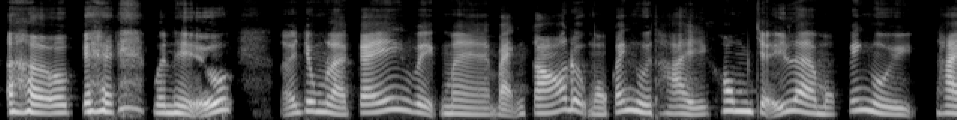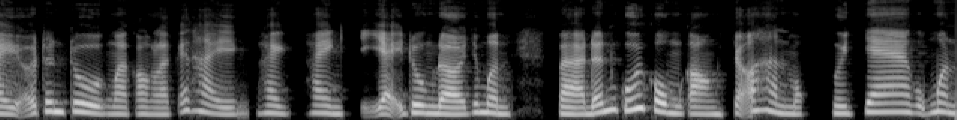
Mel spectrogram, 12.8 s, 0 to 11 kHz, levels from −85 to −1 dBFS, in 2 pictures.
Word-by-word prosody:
Ờ, 230 -4 +5
OK, 215 0 0 0.5
mình 215 -1 0
hiểu, 215 +7 +4 0.3
nói 200 - -4
chung 250 0 0
là 190 -5 +2
cái 245 - +2
việc 220 -7 -3
mà 180 -3 -3
bạn 185 - -2
có 210 +8 +2
được 280 -4 -1
một 175 -1 -4
cái 240 +3 -1
người 255 -6 +1
thầy 195 -3 -4
không 260 +6 +1
chỉ 235 - -2
là 255 -6 +2
một 180 +3 -7
cái 280 +2 -2
người 190 - -1
thầy 200 -3 +3
ở 170 +4 -4
trên 245 +2 +2
trường 220 -6 +1
mà 185 -1 -1
còn 185 0 -5
là 175 0 -3
cái 270 +10 -6
thầy 195 -9 -3
thầy 205 -2 -4
thầy 210 -2 -2 0.2
dạy 185 - -1
trường 215 -3 +2
đời 180 -1 +4
cho 230 +5 -3
mình, 205 -5 +1 0.3
và 185 -2 +4
đến 225 +10 +2
cuối 300 +4 +4
cùng 240 - +2
còn 185 -1 -1
trở - - -1
thành 255 -7 -1
một 180 -2 -5 0.2
người 200 -1 -2
cha 240 -1 +2
của 200 - -6
mình 240 -2 -1
210 Hz, 240 wpm, -24 LUFS, 185-245 Hz, 0.5 s, Ờ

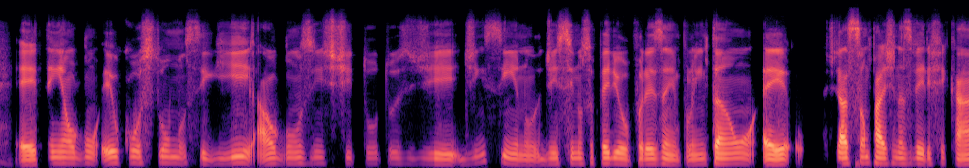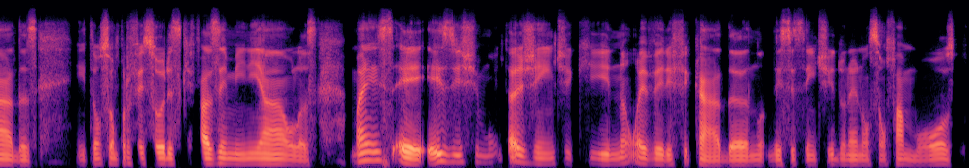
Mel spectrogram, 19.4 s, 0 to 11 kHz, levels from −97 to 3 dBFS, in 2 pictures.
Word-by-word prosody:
eh, 85 +1 +5
tem 110 0 -1
algum 110 0 -2
eu 115 - +2
costumo 115 -1 -4
seguir 100 +3 -2
alguns 105 +1 -2
institutos 105 -1 -6
de 100 -1 -4
de 100 +6 -10
ensino, 90 - -5
de 100 - -6
ensino 100 0 -1
superior, 105 -1 +1
por 100 - -2
exemplo, 95 -2 0
então, 100 +1 +2
eh, 90 +1 +8
o - - -13 0.3
já 105 -1 +9
são 115 - +2
páginas 105 -2 +3
verificadas, 90 -4 0 0.4
então 90 +3 -7
são 100 +1 +1
professores 105 -1 +1
que - - -12
fazem 100 +1 +4
mini 100 0 -1
aulas. 90 -5 +1 0.3
Mas, 160 +2 +1
é, 100 -4 +7
existe 135 -1 +1
muita 125 +2 0
gente 105 -2 -4
que 95 -2 -5
não 95 +4 -5
é 105 - +3
verificada 90 -3 0
no 90 +1 -8
nesse 90 +1 -3
sentido, 90 +1 -7
né, 90 -1 -3
não 85 -1 -8
são 85 - 0
famosos 90 0 -3
100 Hz, 140 wpm, -24 LUFS, 90-105 Hz, 0.4 s, já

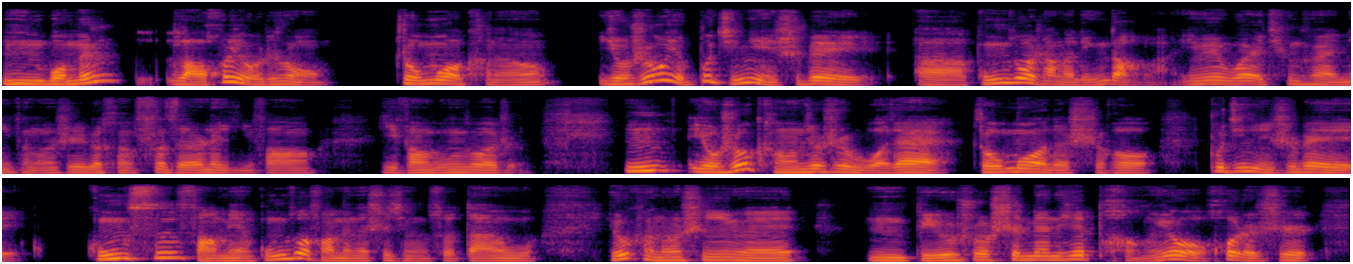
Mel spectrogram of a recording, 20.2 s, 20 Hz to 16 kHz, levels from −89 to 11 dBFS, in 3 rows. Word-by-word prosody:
嗯， 140 -2 +2
我 125 0 +6
们 225 - +3 0.2
老 - - +4
会 225 - +4
有 190 - +4
这 115 - -3
种， 100 -7 -2 0.3
周 150 - +3
末 150 +1 +5
可 110 - -9
能 105 +3 -4 0.2
有 130 -1 0
时 190 - +1
候 285 +3 +5
也 - - +3
不 250 - -2
仅 165 -6 -1
仅 170 - +1
是 130 - -4
被， 120 -7 +2 0.2
呃， 105 -3 -1
工 165 +5 0
作 190 - +7
上 125 -3 -1
的 110 - -2
领 105 +5 -5
导 100 -6 +1
了， - - -17
因 125 - -6
为 140 +1 0
我 135 -1 +2
也 125 - +1
听 125 +2 -9
出 125 - -5
来 110 -2 -1
你 115 +2 -6
可 115 -2 -11
能 105 +1 -8
是 115 +2 -6
一 115 - -2
个 120 - -1
很 110 -4 -7
负 100 +7 -6
责 110 -3 -2
任 110 - 0
的 115 - -2
乙 95 -3 -11
方 100 +2 -5 0.3
乙 105 -3 -8
方 110 0 -1
工 115 +2 -4
作 110 -2 0
者。 100 -1 -12 0.5
嗯， 185 +3 +3
有 135 -3 +3
时 - - 0
候 - - +7
可 180 - -6
能 115 0 0
就 140 +2 +2
是 135 0 0
我 100 -5 0
在 115 -3 +4
周 130 -1 +2
末 140 -1 +4
的 105 -1 -3
时 - - -6
候， 100 -2 -3 0.3
不 165 - +1
仅 160 +2 -1
仅 120 -8 -2
是 120 - -5
被 115 -5 +1 0.3
公 165 +3 +3
公 200 - +4
司 225 +5 +2
方 105 - +2
面、 105 -2 -2
工 150 - -1
作 - - +5
方 115 - -1
面 105 -1 -3
的 100 - -4
事 105 +2 -6
情 100 -2 -9
所 95 - -7
耽 105 +1 -1
误， 100 -2 -8 0.3
有 - - +4
可 - - -4
能 120 +1 0
是 130 +1 -3
因 130 -2 0
为， 115 +1 0 0.3
嗯， 115 -2 -1
比 110 0 -1
如 115 +2 +3
说 130 +2 0
身 145 +3 0
边 150 0 +2
的 145 - -1
一 - - -3
些 165 - +5
朋 - - -7
友 - - +5
或 - - +3
者 - - +2
是 - - -2
120 Hz, 325 characters per minute, -24 LUFS, 110-140 Hz, 0.5 s, 作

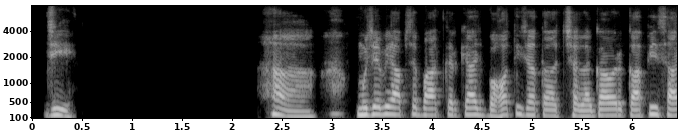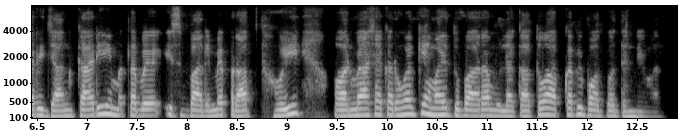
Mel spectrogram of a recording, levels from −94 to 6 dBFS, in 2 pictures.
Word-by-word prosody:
जी। 160 -4 +1 2.0
हाँ, 135 -8 -2
मुझे 175 +2 +4
भी 195 - +2
आपसे 180 +1 0
बात 165 -1 +1
करके 170 0 -3
आज 175 -1 +3
बहुत 165 +5 0
ही - - 0
ज़्यादा 165 -2 -2
अच्छा 150 +2 -3
लगा 145 +2 +2
और 160 0 +1
काफ़ी 160 +5 +2
सारी 160 -1 +2
जानकारी 155 +7 +2
मतलब 160 -2 -1
इस 155 +2 -2
बारे 145 -2 +1
में 160 - +1
प्राप्त 145 -1 0
हुई 170 +8 +3 0.3
और 150 0 +2
मैं 165 +1 +4
आशा 170 +2 0
करूँगा 170 +2 +1
कि 225 - +3
हमारी 175 -3 +4
दोबारा 155 0 +1
मुलाक़ात 140 -1 -2
हो। - - +3
आपका 170 0 +1
भी 185 - 0
बहुत-बहुत 145 -4 -3
धन्यवाद। 130 -2 -6
160 Hz, 165 wpm, -22 LUFS, 145-175 Hz, 2.0 s, मुझे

